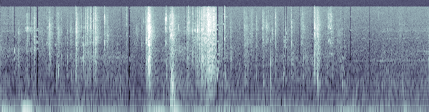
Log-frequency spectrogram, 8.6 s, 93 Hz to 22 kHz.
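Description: A 2022 Panini Prizm baseball hobby pack's wrapper being torn open and crinkled by hand, a run of sharp crackles, loudest about three and four seconds in, then lighter rustling as the cards come out.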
